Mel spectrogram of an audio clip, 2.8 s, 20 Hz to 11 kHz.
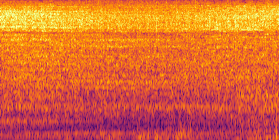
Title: Is this injector chatter or lifter tick? 55k miles.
